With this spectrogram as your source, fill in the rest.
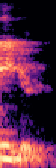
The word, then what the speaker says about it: Uyghur: a group of muslims called the uyghur it looks like this but that's how it's pronounced and these people are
